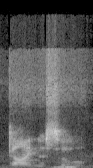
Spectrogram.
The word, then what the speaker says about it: dinosaur: Okay, and amazing part of this word, you have noticed there is R. In British English, we do not pronounce R. Okay, one. Mm, yes. So remember that if the R is at the end of the word and after that no other letter, the R must be silent or it is replaced by the vowel Okay.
